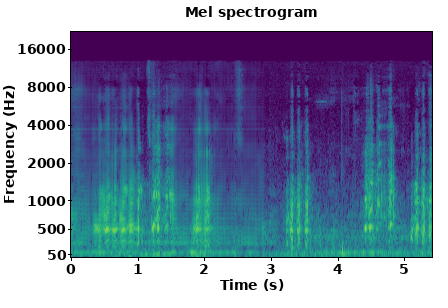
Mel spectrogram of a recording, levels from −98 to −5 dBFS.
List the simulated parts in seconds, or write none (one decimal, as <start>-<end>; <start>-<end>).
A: 0.0-1.0; 1.5-2.9

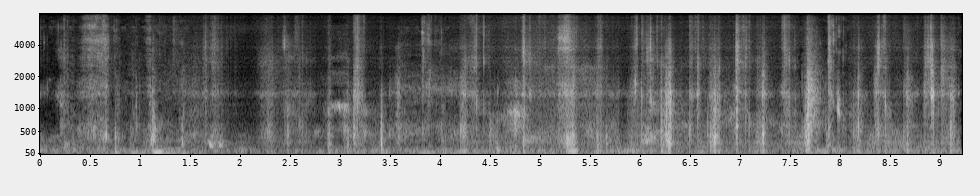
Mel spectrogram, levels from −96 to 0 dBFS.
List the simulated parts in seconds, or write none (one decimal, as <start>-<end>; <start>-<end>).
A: 1.5-3.6; 4.1-7.6; 8.1-9.2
